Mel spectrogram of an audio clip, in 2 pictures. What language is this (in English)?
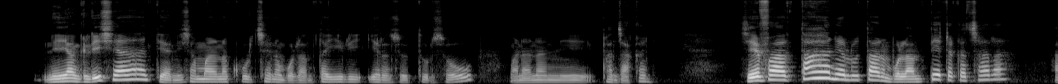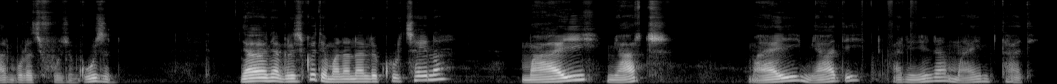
Malagasy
